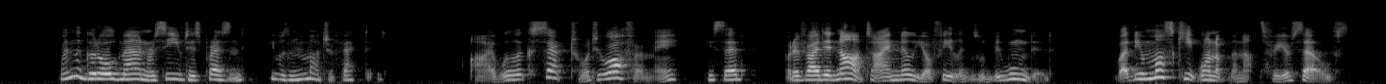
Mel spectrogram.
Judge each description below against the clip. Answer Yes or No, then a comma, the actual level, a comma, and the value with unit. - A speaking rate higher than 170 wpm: Yes, average, 185 wpm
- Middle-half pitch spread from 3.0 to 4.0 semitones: Yes, average, 3.6 semitones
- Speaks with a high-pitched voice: Yes, high, 235 Hz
